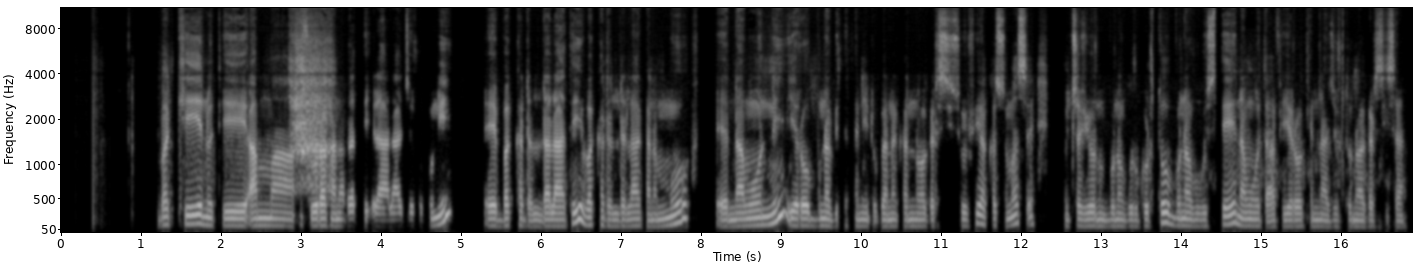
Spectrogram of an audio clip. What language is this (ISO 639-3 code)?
orm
